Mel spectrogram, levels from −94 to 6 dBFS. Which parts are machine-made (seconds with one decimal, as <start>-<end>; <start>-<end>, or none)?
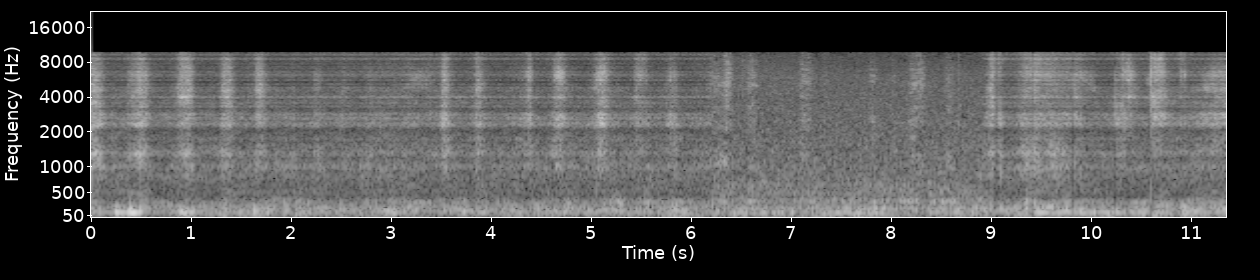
0.0-6.2; 8.9-11.4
